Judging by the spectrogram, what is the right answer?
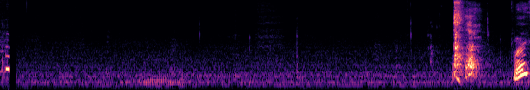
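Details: Baby sneezing from a funny-babies compilation: two small, sharp sneeze bursts near the end over quiet room noise.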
